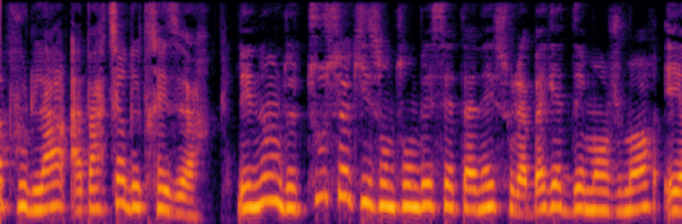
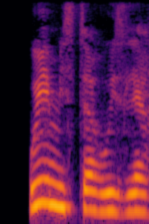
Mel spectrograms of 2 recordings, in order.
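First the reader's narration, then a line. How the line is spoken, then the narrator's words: Plain. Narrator (French): répondit Harry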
